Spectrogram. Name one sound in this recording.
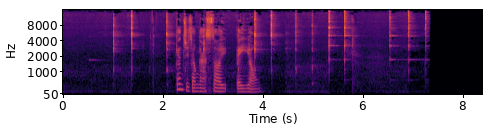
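Chopsticks clink against a ceramic bowl.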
